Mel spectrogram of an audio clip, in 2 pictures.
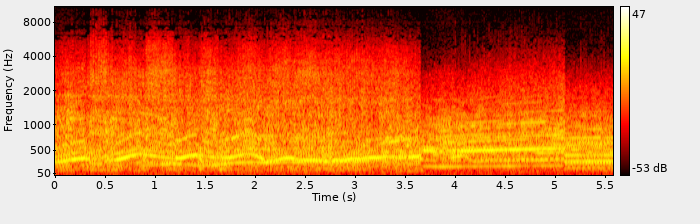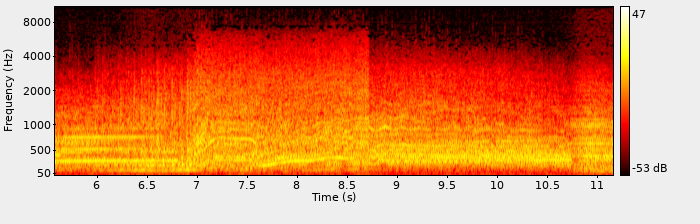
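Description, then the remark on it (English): Loud drag racing funny cars, factory experimentals with test features, roar down the strip at the Pomona Winter Nationals, engines revving hard with pitch climbing and dropping through several abrupt gear shifts, continuous with no voices. “And everyone certainly likes the funny cars, which are factory experimentals incorporating test features not found on showroom models.”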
